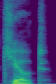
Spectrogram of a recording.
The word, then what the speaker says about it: coyote: Wolves were very abundant along the route of the explorers, the most numerous species being the common kind, now known as the coyote, pronounced kyote, and named by science theanis latrance.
